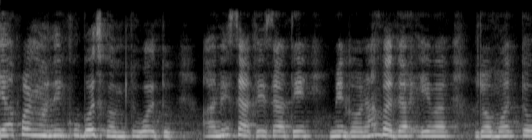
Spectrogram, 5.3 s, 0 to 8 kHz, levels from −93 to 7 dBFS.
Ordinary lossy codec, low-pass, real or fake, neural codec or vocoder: none; 7.2 kHz; fake; autoencoder, 48 kHz, 32 numbers a frame, DAC-VAE, trained on Japanese speech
